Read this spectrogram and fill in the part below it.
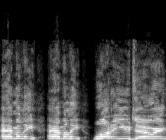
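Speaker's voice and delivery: mock shrill, high, loud, frantic panicked screaming. Describing a Twitch clip, the speaker retells people in the back screaming. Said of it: "people in the back started screaming".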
